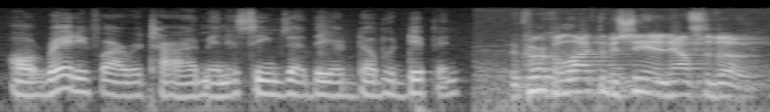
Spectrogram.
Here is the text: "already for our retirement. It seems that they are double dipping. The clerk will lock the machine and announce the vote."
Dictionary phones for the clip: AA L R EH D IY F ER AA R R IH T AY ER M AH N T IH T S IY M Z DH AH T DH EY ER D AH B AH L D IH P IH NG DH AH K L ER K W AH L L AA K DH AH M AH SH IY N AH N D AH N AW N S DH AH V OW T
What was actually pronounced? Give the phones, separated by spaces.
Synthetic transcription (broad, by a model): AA L R EH D IY F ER R R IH T AY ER M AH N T IH T S IY M Z DH AH T DH EY ER D AH B L D IH P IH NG DH AH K ER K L L AA K DH AH M AH SH IY N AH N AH UH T S DH AH V OW T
